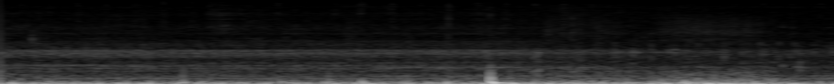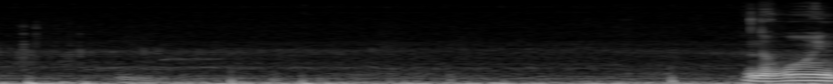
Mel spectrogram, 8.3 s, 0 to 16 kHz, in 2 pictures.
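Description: Very faint, steady hum of a Wolf Viceroy Module 2.7 watch winder's motor turning its cradle, heard with the microphone held right against the box, over a low rumble. One small click comes about two and a half seconds in.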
